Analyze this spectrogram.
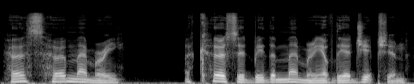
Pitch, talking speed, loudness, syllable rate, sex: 105 Hz, 130 wpm, -17 LUFS, 5.7 syllables/s, male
